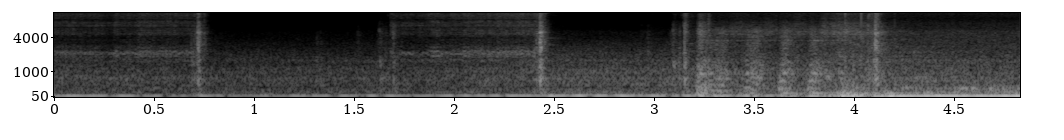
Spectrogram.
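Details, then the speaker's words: 2004 Honda Element with failing ignition switch: turning the key gives a buzzing relay-like chatter from inside the steering column instead of starting; after repeated attempts it cranks unevenly, catches and settles to idle. Before ignition switch replacement. "put the key in it just makes that buzzing sound and they'll do it over and over"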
